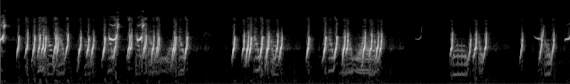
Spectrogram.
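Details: Rapid, overlapping chirps and clicks from quail come in bunched rows, broken by brief silences, plus a few higher squeaky whistles near the end.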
